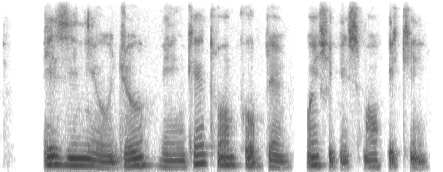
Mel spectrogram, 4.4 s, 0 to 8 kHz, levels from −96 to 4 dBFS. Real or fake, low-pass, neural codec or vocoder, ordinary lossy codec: fake; 7.2 kHz; codec, 16 kHz, 16 kbps, FunCodec, trained on Chinese and English, 50 frames a second; Opus, 16 kbps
